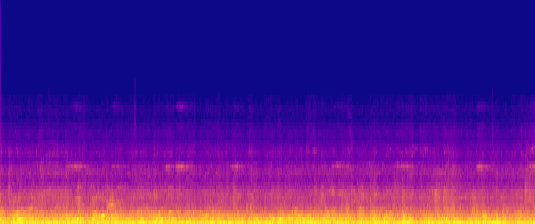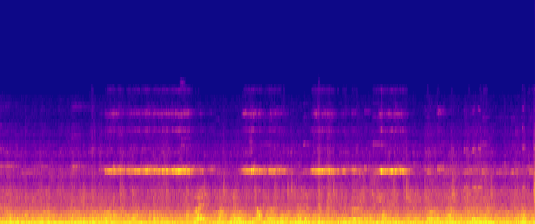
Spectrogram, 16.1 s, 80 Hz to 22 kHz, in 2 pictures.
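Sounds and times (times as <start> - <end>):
train rumbling along track: 0.0 - 16.0
wheels squealing on rails: 1.0 - 5.4, 9.1 - 16.0.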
